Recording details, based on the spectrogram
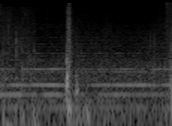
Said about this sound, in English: The path is silent, except for the soft crunch of his own footsteps.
